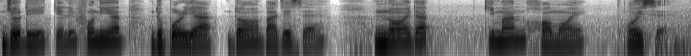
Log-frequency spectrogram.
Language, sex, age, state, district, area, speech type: Assamese, male, 18-30, Assam, Sonitpur, rural, read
